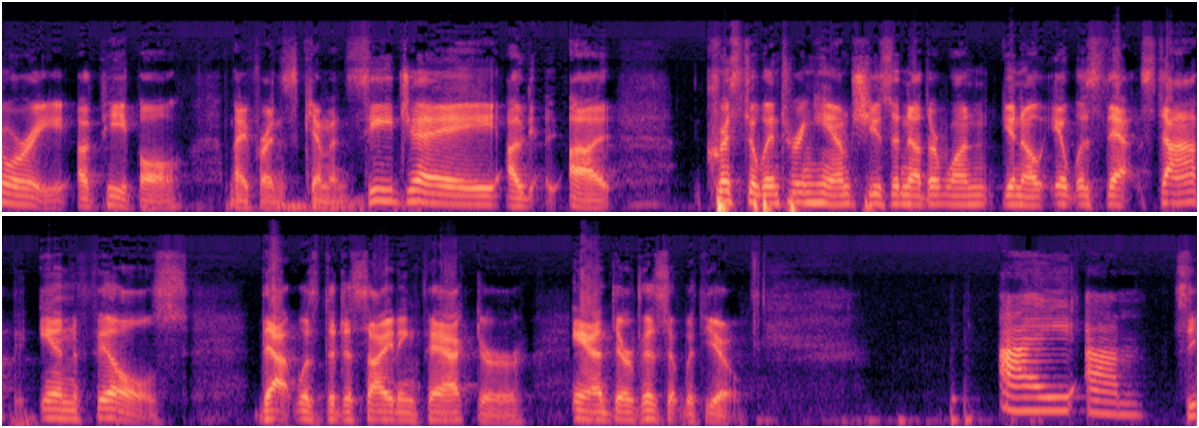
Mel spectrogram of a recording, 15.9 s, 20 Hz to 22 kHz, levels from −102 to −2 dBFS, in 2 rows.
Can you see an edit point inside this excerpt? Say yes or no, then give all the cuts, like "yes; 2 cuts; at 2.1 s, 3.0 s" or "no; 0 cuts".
yes; 1 cut; at 11.8 s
